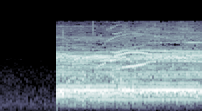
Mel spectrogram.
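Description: Protest crowd blowing whistles: many shrill whistle tones sounding at once, some gliding in pitch. It cuts in suddenly about half a second in.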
